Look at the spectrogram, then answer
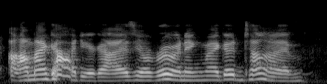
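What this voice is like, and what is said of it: Valley girl cartoon character voice. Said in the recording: “talks in, like, a valley girl accent ... that's the best impression I could muster”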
